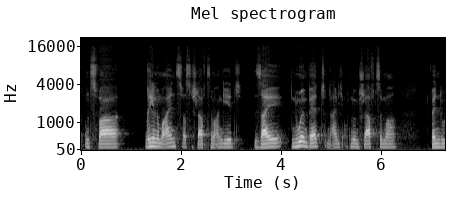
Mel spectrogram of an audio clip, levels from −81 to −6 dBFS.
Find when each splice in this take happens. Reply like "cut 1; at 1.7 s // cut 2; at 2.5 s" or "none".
cut 1; at 4.1 s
